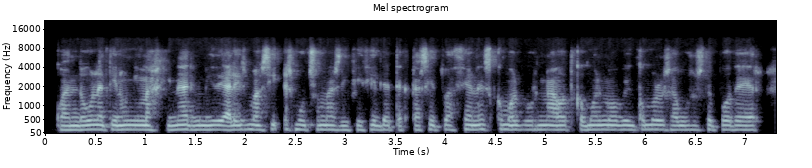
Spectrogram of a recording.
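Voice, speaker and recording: A soft-spoken woman with a very deep, low pitch and a dark, mellow tone, at a very fast pace over a quiet background. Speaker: psychologist giving a conference talk. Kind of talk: conference talk.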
